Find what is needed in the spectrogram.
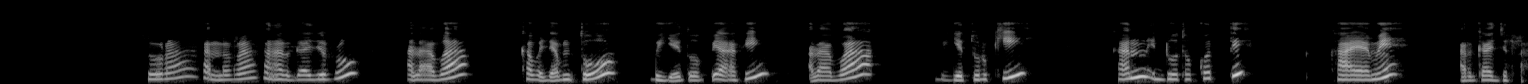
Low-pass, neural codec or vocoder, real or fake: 7.2 kHz; none; real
